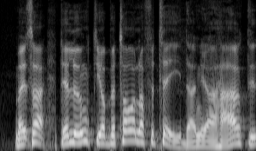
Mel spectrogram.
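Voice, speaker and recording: The speaker talks at a very fast pace with very wide pitch swings. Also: man. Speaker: podcast host. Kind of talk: casual chat. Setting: studio.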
